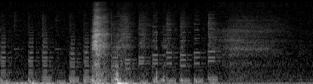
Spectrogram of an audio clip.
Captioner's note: giggles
